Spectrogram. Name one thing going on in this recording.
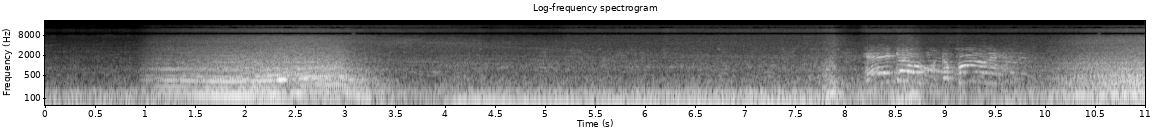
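A race car engine roars loudly and revs, then rumbles on steadily.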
